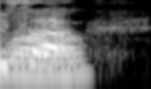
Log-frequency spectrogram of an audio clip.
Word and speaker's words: saguaro: said, so I said saguaro cactus, and he's like, Saguaro.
